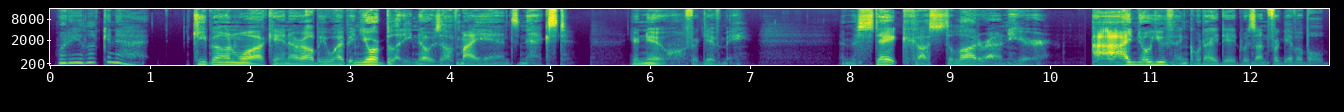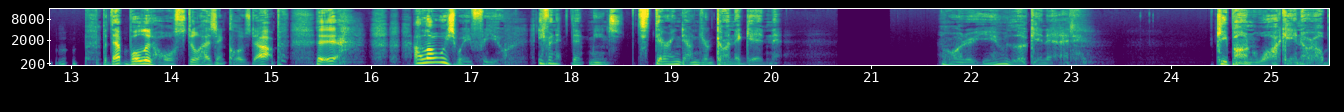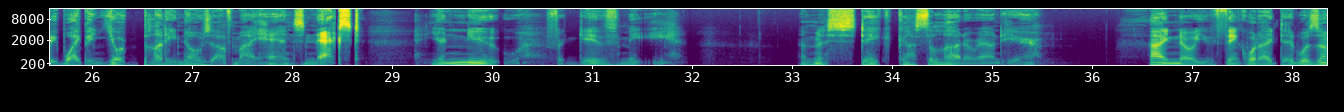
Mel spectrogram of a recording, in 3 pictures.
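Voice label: American English, Characters; GoLocalise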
